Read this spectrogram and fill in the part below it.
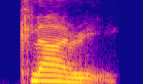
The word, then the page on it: clary: Indian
